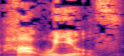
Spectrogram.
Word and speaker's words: Hot Wheels: That's how they pronounce it, Hot Wheels. – Oh, instead of Hot Wheels? – Yeah. The emphasis is on the hot.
